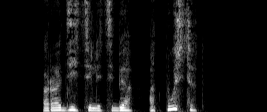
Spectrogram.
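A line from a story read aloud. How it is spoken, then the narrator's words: Anxious whisper. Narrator (Russian): тревожным шепотом спросил мой муж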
